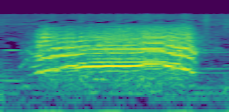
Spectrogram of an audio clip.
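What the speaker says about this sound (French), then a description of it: "tous ces gros éléphants qui poussaient des cris de trompette en faisant trembler le sol sous leurs pieds" An elephant trumpets as a sound effect in a children's story recording: one sustained, brassy, wavering call lasting over a second and a half, loud and close, with no talk over it.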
